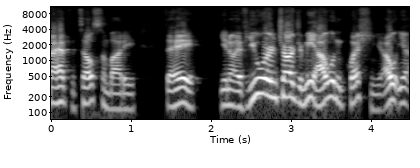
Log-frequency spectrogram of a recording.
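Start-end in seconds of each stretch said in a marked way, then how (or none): none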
